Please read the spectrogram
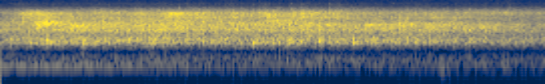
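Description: An audience applauding steadily, fading a little near the end.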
